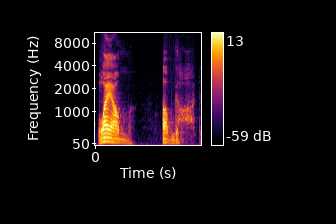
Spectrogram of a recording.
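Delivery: breathy whisper of awe; sudden hushed whisper at the phrase end. Acted. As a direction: drop it to a whisper, reverent. Preacher drops to hushed climax.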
